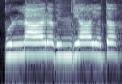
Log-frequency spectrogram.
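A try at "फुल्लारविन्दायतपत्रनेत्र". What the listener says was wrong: Not Vindya, it is Vindayata. Pullara Vindayata. Aravinda. Aravinda means lotus. No, not Vindya. Pullara Vindayata.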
